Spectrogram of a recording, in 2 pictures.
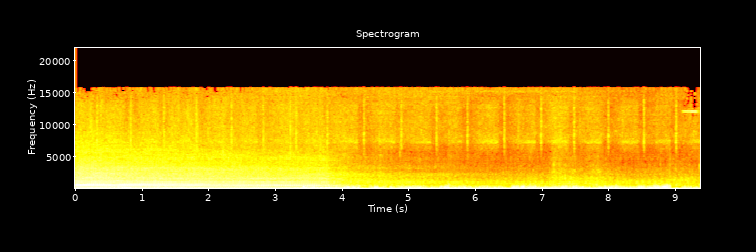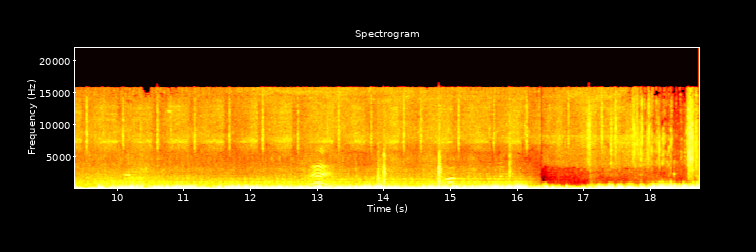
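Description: A utility vehicle's engine running hard as it tows a rope, then dropping away about four seconds in. After that comes a lower outdoor rumble with a few short high chirps.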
